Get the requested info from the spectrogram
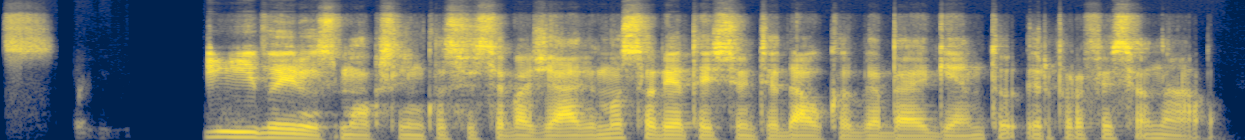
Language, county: Lithuanian, Vilnius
